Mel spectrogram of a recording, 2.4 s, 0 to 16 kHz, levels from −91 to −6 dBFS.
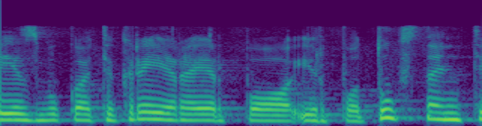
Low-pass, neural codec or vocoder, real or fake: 7.2 kHz; none; real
